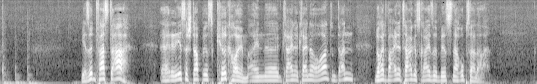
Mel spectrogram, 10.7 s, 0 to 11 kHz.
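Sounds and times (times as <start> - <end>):
dull heavy knocks on a roof: 0.0 - 0.8
speech: 1.6 - 2.6, 3.2 - 9.8.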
